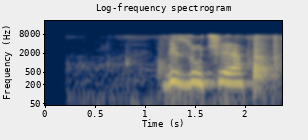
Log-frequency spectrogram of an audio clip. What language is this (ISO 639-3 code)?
rus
